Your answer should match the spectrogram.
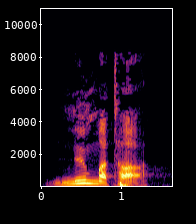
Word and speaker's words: pneumata: Now, the word in verse 19, spirits, pneumata, P-N-E-U-M-A-T-A. Pneumata, P is silent, pneumata.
